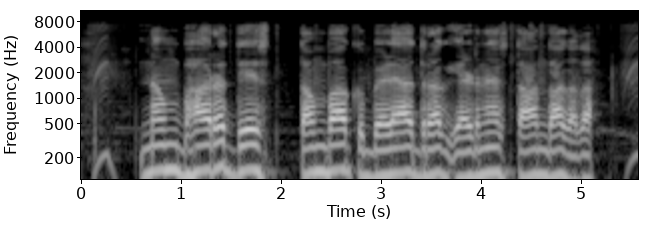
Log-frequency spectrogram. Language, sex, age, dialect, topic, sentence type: Kannada, male, 18-24, Northeastern, agriculture, statement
